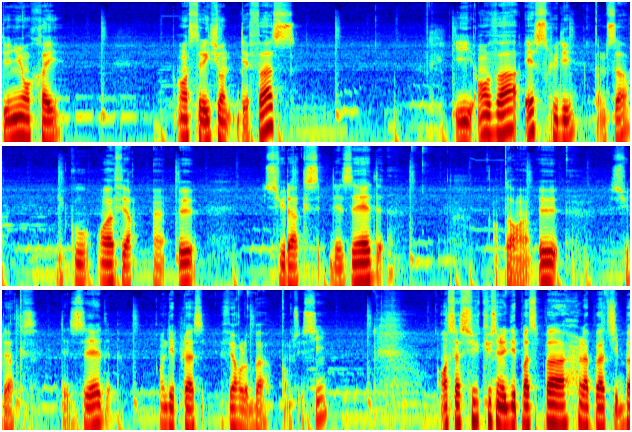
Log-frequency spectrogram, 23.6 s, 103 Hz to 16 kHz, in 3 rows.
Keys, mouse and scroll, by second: 3.4 shift+scroll up 1, 4.6-6.4 middle drag, 6.4-6.9 scroll down 2, 6.9 middle click, 7.6-9.8 scroll up 1, 9.8 e, 13.9 e, 19.0 scroll down 1, 19.2-20.6 middle drag, 20.6-21.0 scroll up 2, 21.0 middle click, 21.9 click, 23.3 scroll down 2.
